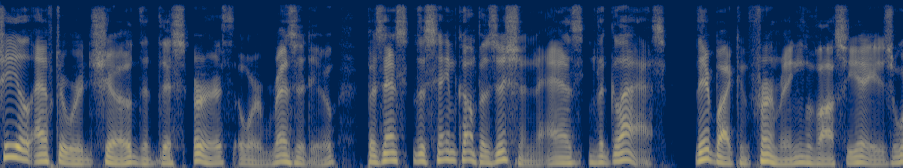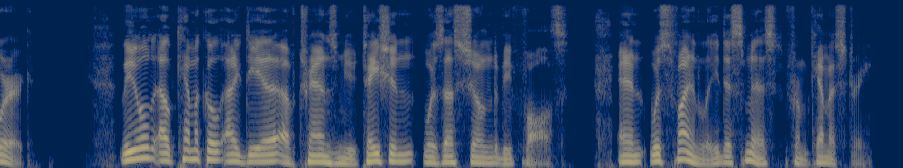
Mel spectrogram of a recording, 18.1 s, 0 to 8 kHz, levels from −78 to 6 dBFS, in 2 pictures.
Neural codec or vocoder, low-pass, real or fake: codec, 16 kHz, 4 kbps, FunCodec, trained on Chinese and English, 50 frames a second; 7.2 kHz; fake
